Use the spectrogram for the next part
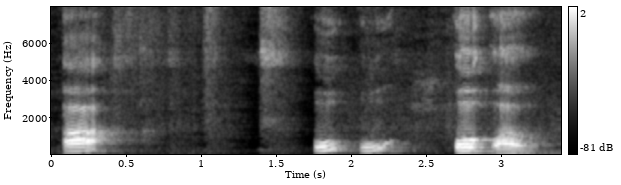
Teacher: जो जीभ के लास्ट एंड आखिरी हिस्से में बोला जाता है उसे तो बोलते हैं पश्च स्वर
